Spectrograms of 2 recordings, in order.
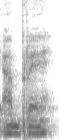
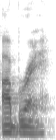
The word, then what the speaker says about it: abre: in where I'm from we say abre with the are you remember you have to roll that are trill it right you don't don't pronounce it like the American are you know like abre don't don't do that it's up there next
